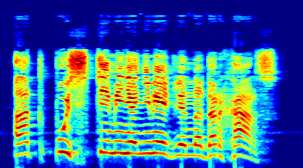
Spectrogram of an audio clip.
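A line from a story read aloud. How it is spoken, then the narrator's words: Screaming while struggling. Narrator (Russian): закричала Айрин, пытаясь вырваться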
